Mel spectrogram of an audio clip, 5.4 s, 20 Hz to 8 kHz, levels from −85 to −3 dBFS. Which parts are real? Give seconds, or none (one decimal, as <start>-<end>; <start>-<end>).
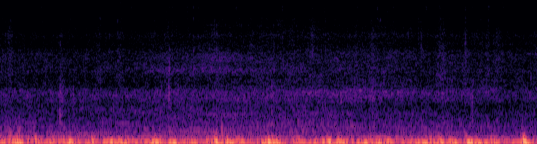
0.0-5.4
